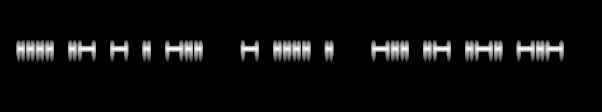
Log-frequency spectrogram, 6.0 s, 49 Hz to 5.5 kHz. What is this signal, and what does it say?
Morse code, heard as a keyed tone, about 25 wpm, 700 Hz. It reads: HATED THE DARK
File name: Pinocchio / Pinocchio ch6 20 25 ik1hge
